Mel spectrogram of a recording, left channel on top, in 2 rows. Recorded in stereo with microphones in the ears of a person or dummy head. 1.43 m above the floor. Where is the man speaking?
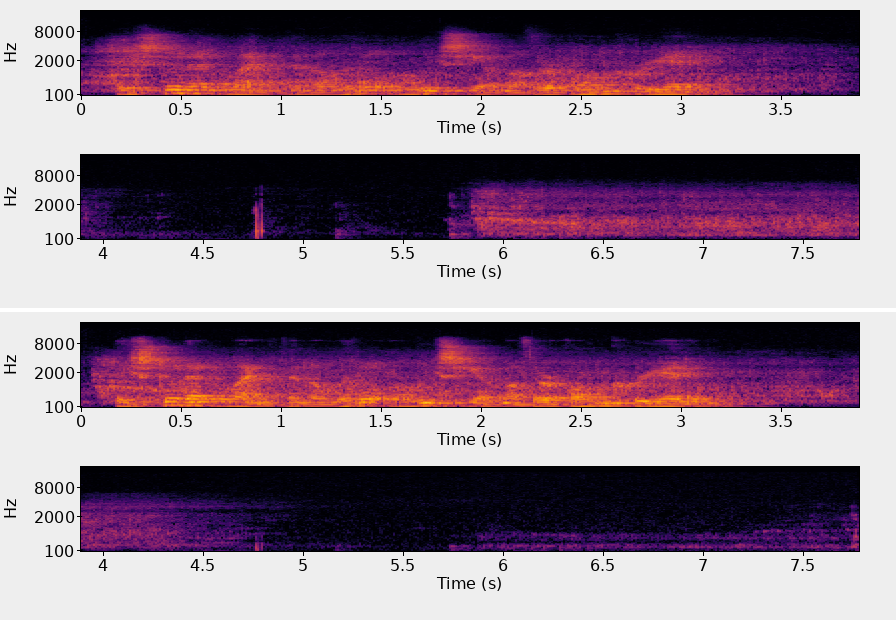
70° right (ahead or behind), 0.8 m.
